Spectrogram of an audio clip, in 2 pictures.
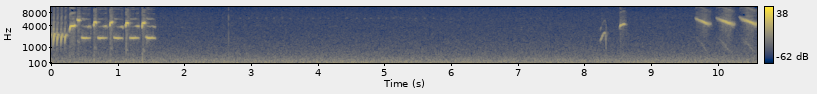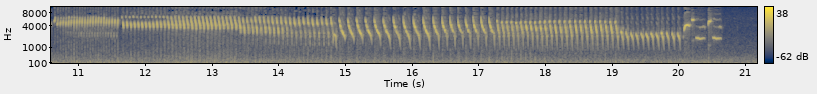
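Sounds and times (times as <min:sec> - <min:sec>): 
Waterslager canary singing a high pulsed trill: 0:00.0 - 0:01.6, 0:08.2 - 0:08.7, 0:09.7 - 0:20.7.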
